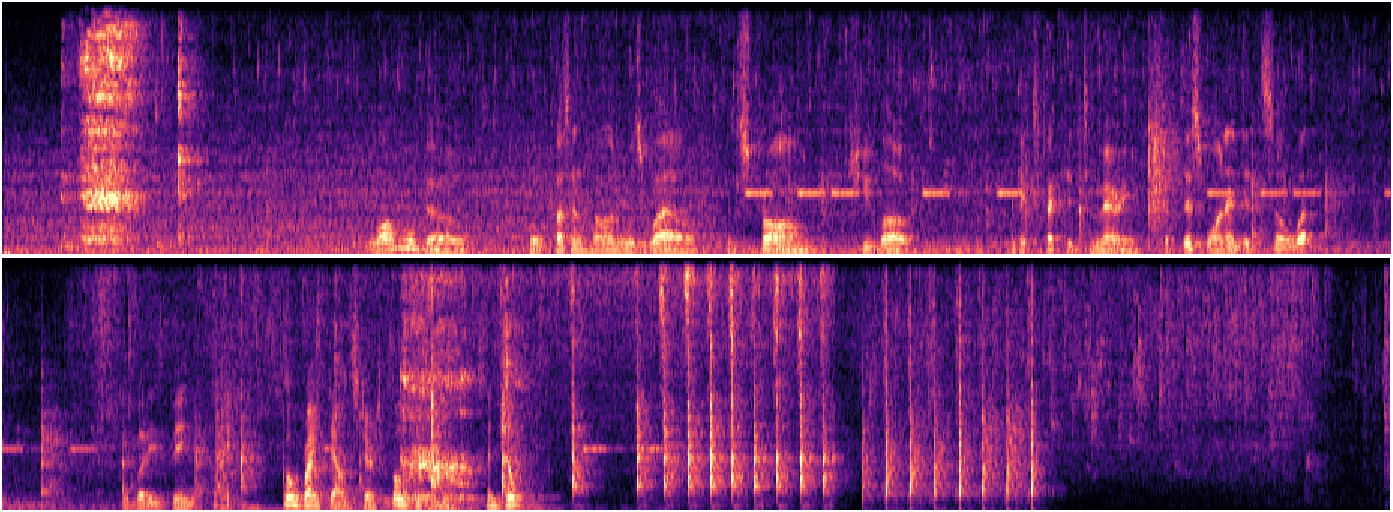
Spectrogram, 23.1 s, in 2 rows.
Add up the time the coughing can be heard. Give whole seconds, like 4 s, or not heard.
3 s.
